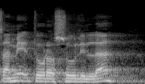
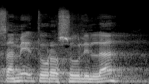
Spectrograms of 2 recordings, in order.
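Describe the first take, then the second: First: The vowel after Rasul is an i. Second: The same.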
